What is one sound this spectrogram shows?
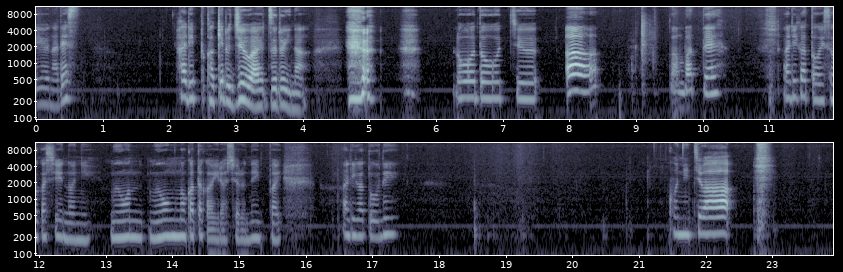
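A young woman talks cheerfully and close to a microphone, with pauses.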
